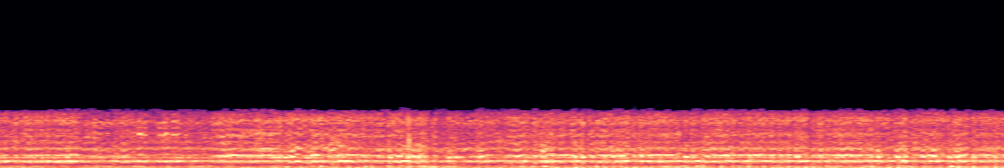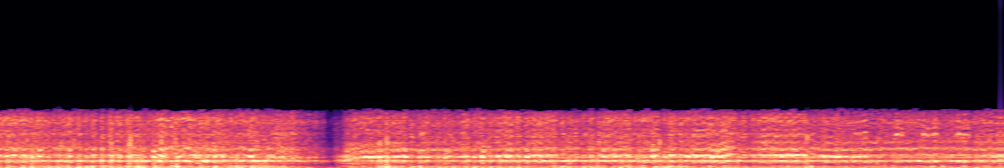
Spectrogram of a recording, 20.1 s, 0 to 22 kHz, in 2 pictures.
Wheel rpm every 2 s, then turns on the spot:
230, 220, 220, 230, 230, 240, 180, 200, 220, 230.
none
